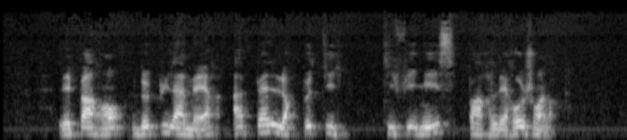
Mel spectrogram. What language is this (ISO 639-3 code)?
fra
